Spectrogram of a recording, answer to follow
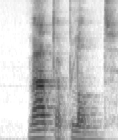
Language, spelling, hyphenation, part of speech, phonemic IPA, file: Dutch, waterplant, wa‧ter‧plant, noun, /ˈʋaː.tərˌplɑnt/, Nl-waterplant.ogg
- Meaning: an aquatic plant, a waterplant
